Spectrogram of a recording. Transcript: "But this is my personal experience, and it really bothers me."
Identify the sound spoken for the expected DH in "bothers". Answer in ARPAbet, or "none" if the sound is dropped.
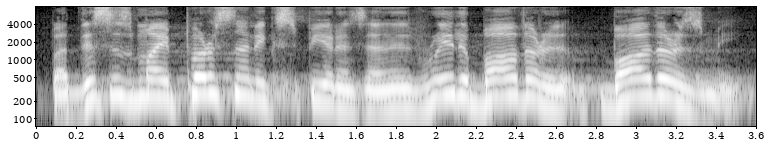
DH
